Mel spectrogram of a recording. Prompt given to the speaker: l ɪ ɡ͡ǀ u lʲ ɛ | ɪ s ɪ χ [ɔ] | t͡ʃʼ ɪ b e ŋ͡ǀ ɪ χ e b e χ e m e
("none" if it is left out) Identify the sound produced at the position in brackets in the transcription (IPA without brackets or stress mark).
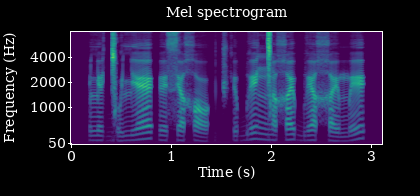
ɔ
